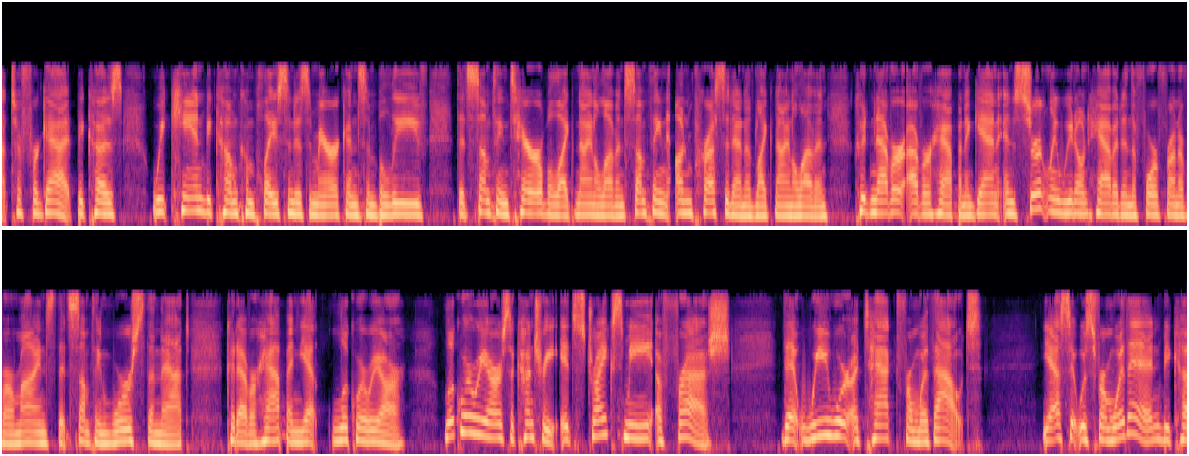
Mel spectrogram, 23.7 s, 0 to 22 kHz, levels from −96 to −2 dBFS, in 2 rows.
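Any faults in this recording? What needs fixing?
Nothing needs fixing; no faults can be heard.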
